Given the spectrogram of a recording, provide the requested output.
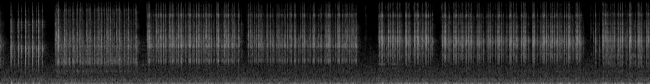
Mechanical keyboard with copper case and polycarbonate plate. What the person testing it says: this sounds solid I mean like it doesn't really sound Hollow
